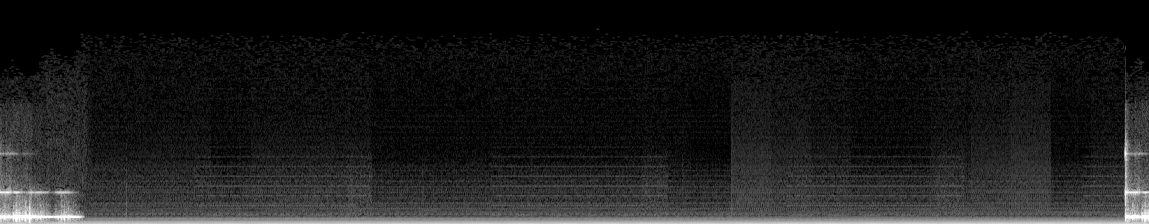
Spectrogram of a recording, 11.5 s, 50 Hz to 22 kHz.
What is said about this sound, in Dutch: Hallo en welkom bij de testservice van Skype. Na de pieptoon kunt u een bericht inspreken van maximaal 10 seconden. Daarna laten we u dit bericht terughoren.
